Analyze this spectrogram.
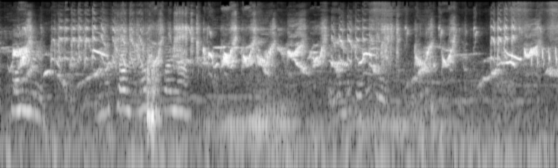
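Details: Agitated sooty-headed bulbul from Aceh, spreading its tail while singing loudly: dense, rapid high chattering and whistled phrases pouring almost continuously, with brief lulls around three and six seconds.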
